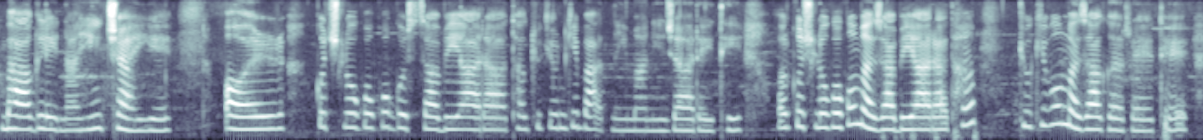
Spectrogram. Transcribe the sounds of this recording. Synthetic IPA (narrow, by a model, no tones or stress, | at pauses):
bʱaːɡleːnaɦit͡ʃaːɦieɔːɾkʊt͡ʃʰloːɡõkoɡʊsːabʱiaːɾɐɦat̪ʰakjõːkĩʊnkibaːt̪nɐɦĩmaːnid͡ʒaːɾɐɦit̪ʰiɔːɾkʊt͡ʃʰloːɡõkomɐzabʱiaːɾɐɦat̪ʰa | kjõːkiʋomɐzakɐɾːɐɦet̪ʰeː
